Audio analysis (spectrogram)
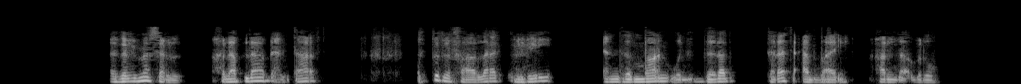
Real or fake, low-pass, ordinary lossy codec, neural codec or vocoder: fake; 7.2 kHz; MP3, 24 kbps; codec, 16 kHz, 1.1 kbps, Voila-Tokenizer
